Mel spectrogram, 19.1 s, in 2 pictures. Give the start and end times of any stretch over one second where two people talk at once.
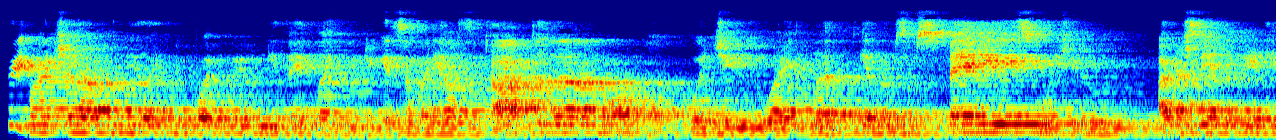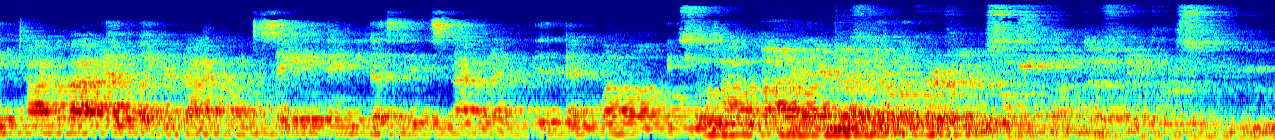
14.7-16.4

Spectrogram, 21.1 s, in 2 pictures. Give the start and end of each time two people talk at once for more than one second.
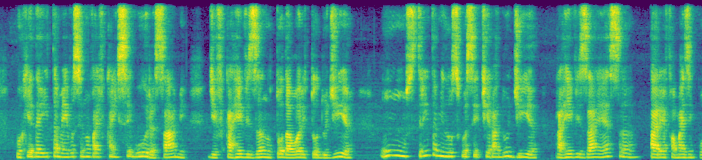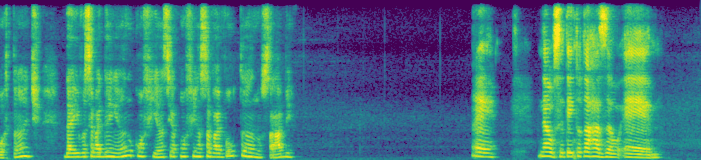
none

